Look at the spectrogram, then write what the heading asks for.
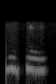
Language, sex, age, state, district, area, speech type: Urdu, female, 18-30, Delhi, Central Delhi, urban, conversation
